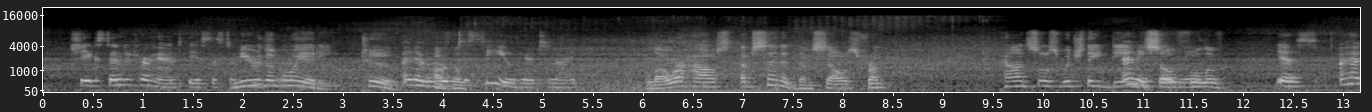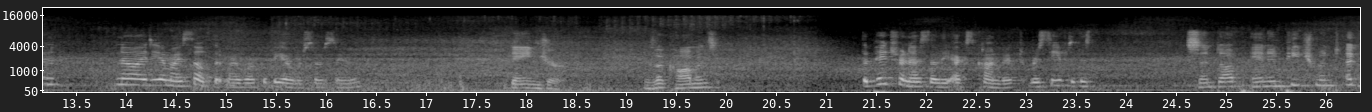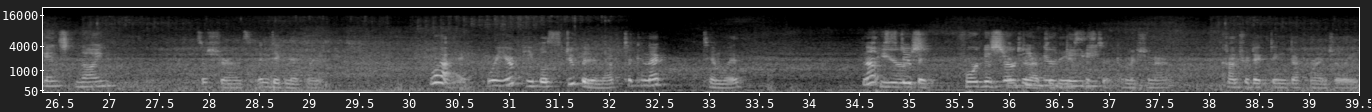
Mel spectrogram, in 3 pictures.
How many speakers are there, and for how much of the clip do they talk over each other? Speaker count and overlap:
2, about 11%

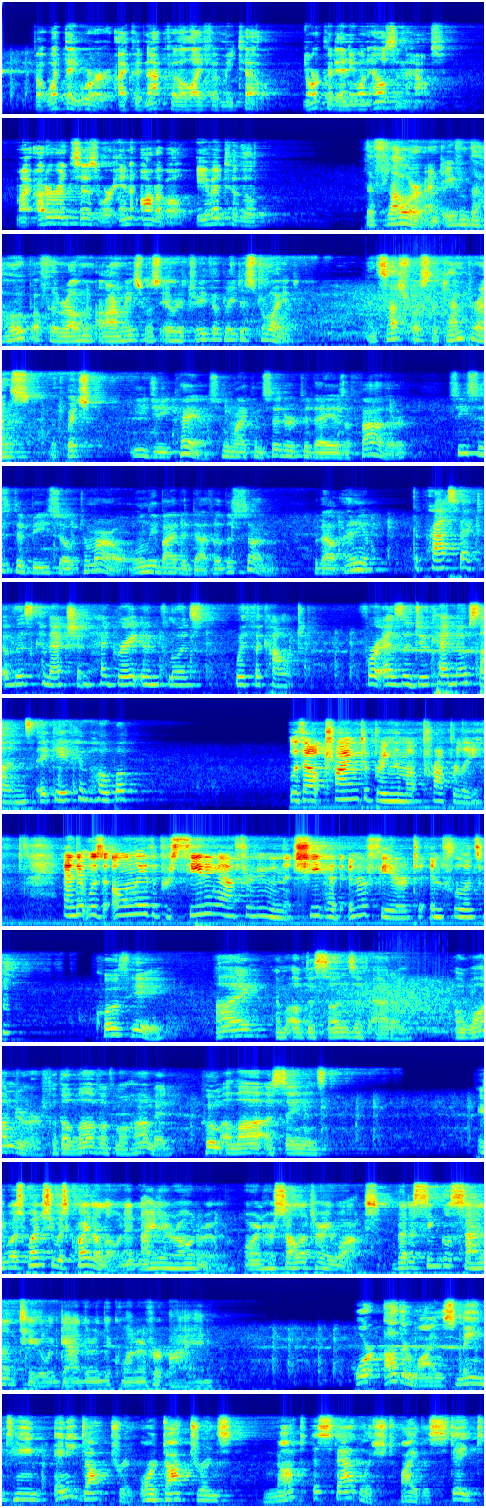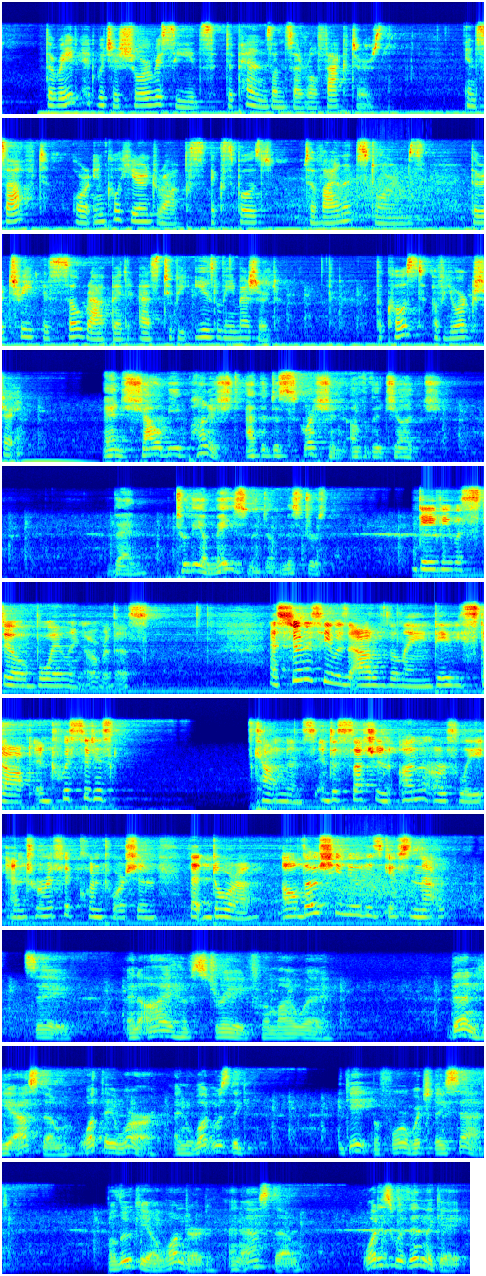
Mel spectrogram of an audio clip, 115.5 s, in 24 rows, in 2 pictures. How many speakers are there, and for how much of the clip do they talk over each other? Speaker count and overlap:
9, no overlap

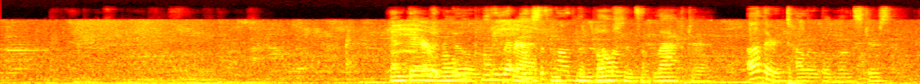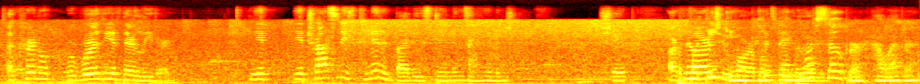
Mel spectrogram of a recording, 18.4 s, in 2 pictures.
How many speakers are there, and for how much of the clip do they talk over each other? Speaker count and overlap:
3, about 43%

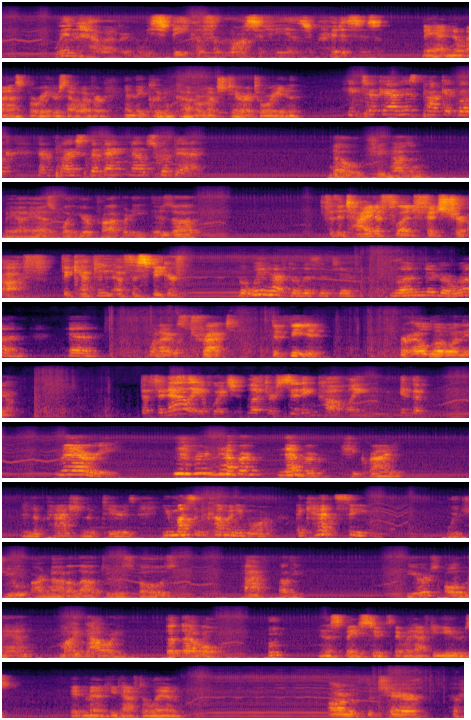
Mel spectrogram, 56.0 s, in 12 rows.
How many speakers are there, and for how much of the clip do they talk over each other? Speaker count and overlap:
9, no overlap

